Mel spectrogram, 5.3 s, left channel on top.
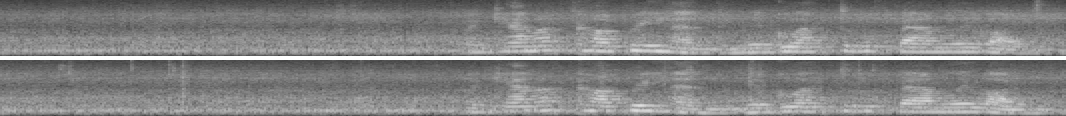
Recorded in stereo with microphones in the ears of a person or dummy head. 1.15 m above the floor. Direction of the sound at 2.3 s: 65° left (ahead or behind).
